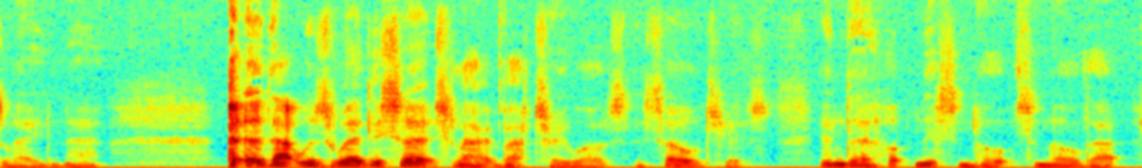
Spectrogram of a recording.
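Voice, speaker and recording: Speaking in an East Midlands accent, a woman goes at a very slow pace. Her voice carries audible room echo. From England, Nottinghamshire (Retford). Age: 90s. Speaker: elderly local resident. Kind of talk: oral history interview.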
